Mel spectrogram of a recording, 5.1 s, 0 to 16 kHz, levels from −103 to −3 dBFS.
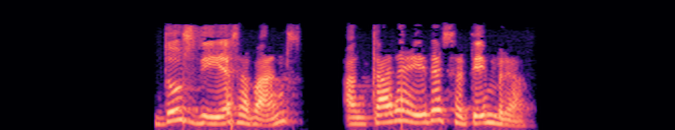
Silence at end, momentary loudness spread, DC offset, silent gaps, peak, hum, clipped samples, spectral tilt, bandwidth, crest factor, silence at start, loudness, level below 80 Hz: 1.1 s; 10 LU; under 0.1%; 2.29-2.55 s; -2 dBFS; none; under 0.1%; -3.5 dB/octave; 8 kHz; 18 dB; 1.15 s; -17 LUFS; -58 dBFS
